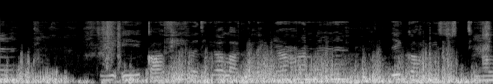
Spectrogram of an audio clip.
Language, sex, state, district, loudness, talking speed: Punjabi, male, Punjab, Kapurthala, -16 LUFS, 120 wpm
